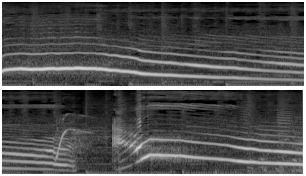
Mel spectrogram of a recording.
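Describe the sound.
A person imitates a wolf howling: a loud, long, drawn-out tone that slowly slides down in pitch, breaks off, then a second howl swoops up and tapers down again.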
